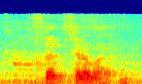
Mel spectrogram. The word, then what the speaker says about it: Theravada: some minor difference between the Mahayana and the Theravada. It's Theravada? Theravada? Okay, Theravada. Yeah. Yeah, Theravada.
